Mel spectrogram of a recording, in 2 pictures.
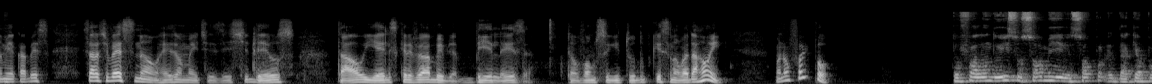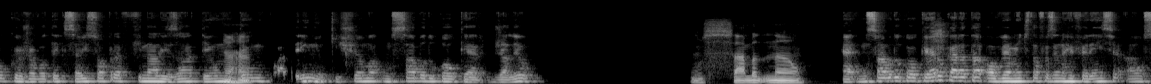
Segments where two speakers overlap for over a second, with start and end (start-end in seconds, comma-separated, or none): none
